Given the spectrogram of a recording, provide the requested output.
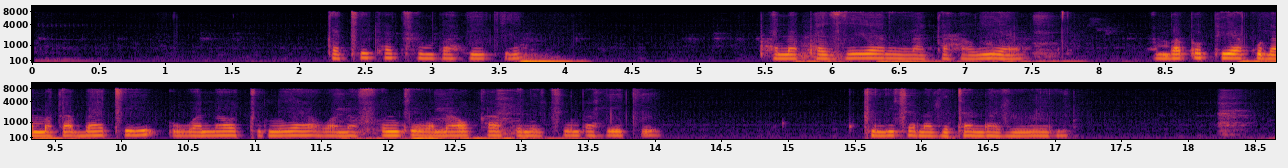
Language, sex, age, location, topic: Swahili, female, 25-35, Nairobi, education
